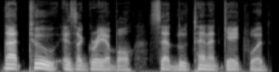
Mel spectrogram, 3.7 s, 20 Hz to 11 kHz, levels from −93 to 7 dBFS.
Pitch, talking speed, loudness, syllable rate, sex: 115 Hz, 115 wpm, -23 LUFS, 4.1 syllables/s, male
